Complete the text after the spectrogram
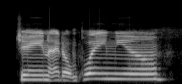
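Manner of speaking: normal talking voice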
